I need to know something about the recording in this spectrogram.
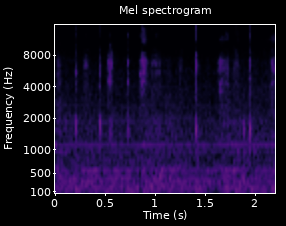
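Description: Faint scratching and small ticks of a pen stylus writing on a tablet, a few short strokes after one another, over a faint steady hum.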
